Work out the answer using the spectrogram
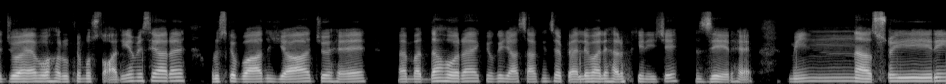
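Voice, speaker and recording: A man teaching Quran recitation online, explaining each rule and then slowly reciting each phrase several times. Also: mid-range voice, clean tone, no room sound, clean studio sound.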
